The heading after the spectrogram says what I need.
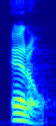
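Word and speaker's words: αἴρω: take up and again that i should be pronounced almost like e and get or e in egg so ero is our take-up hodos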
